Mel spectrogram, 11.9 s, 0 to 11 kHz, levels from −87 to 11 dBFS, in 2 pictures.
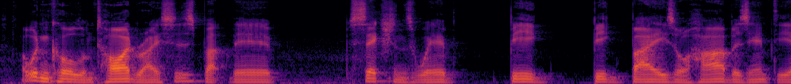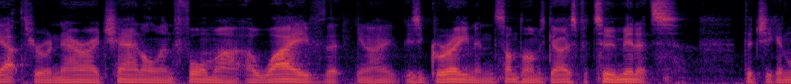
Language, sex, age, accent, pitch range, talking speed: English, male, 30-49, Australian, 85-105 Hz, 200 wpm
